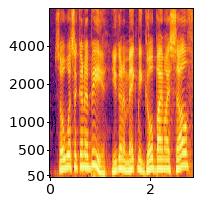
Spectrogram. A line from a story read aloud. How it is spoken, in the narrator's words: Louis yelled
